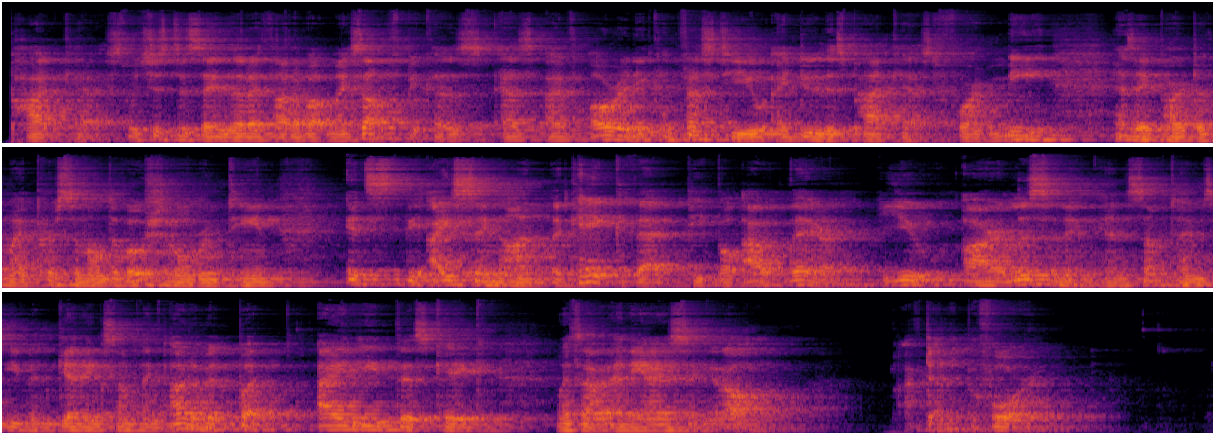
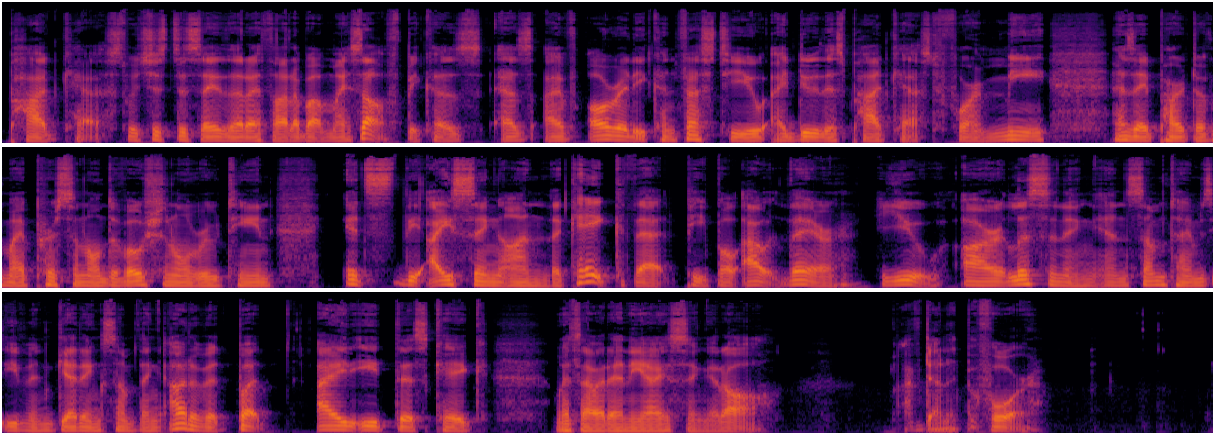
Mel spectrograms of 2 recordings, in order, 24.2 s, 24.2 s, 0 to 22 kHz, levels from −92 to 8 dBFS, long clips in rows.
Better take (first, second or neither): second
